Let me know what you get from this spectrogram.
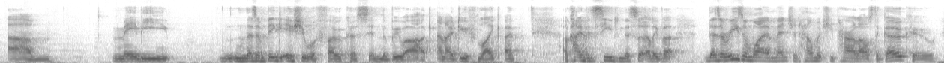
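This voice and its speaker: A man's voice: medium pitch, moderate pace. Man in casual discussion, echoey lo-fi recording. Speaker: podcast co-host. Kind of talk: casual analytical fan discussion. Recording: roomy echo, slightly dull lo-fi sound.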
